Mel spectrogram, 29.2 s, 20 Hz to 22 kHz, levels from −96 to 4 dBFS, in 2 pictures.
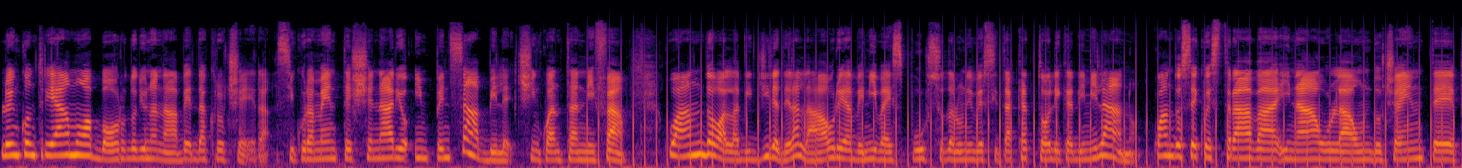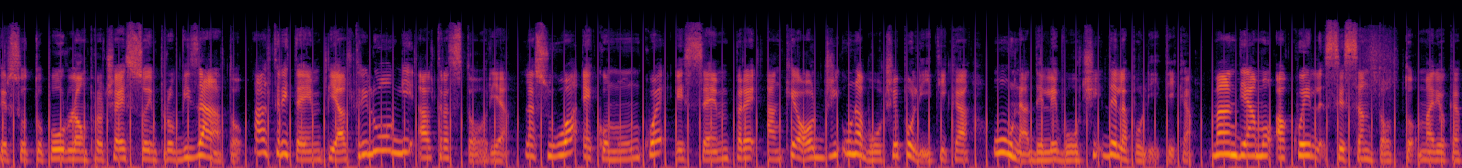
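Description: From 5.87 s to 29.17 s, a train of clicks runs over the sound. The pulses arrive regularly, about 8.8 per second, roughly two hundred in all. They peak about 15 dB above the audio. The ticking continues through pauses. Nearby interference is the likely source.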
